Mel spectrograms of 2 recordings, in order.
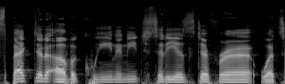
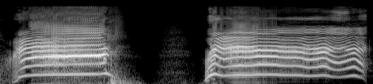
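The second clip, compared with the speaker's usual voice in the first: shrill yowling cry, far higher and louder; cat scream; 14 dB louder than usual. Retold or imitated. Imitating the stray cat screaming at her window, shrill yowl. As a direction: imitate a stray cat's baby-like howl. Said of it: "he has a fucking scream".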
